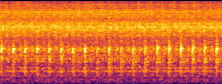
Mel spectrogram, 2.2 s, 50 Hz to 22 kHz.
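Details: 2006 Ford Fusion 4-cylinder, 80,000 miles, at idle: quick, fairly even light clicking at roughly eight clicks a second over a steady idle, felt at one spot on the engine; owner suspects valves or timing belt slap.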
